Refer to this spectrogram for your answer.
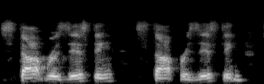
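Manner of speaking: put-on yell, drawn out and held back, mild. Imitating police on someone lying on the ground: imitating police yelling. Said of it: "they start yelling".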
